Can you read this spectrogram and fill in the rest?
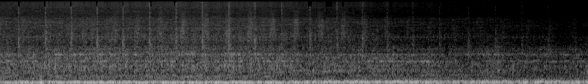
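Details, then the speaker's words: Chevy K10 pickup, 5.7L V8 small-block: light quick ticking over steady idle, unchanged pitch; mechanic suspects it comes from the camshaft/valvetrain, not normal, needs further checking. Ticking at idle. "vu ça non plus mais bon c'est probablement à des fins d'isolation de température ou quelque chose mais le tic-tac n'est certainement pas normal"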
